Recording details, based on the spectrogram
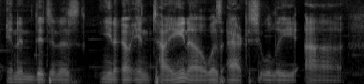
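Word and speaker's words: Taino: the uh so barbecue comes from the indigenous tyo word which tyo are the indigenous people of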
